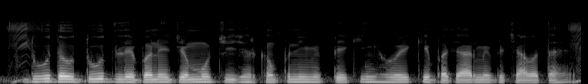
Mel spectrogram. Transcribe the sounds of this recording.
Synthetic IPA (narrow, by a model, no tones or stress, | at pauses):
d̪uːd̪ɔːɾd̪uːd̪lebəned͡ʒəmːut͡ʃiːd͡ʒəɾkə̃mpənimẽpeːkɪ̃ŋɡɦoːekebəd͡ʒaːɾmẽbɪt͡ʃaːwət̪ɦɛː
